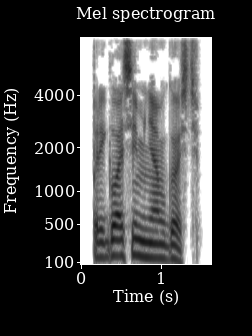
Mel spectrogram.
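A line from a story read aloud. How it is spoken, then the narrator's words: Gloomy suggestion. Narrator (Russian): мрачно предлагает Фредди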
